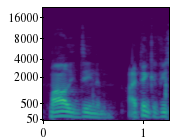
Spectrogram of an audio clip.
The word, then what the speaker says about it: molybdenum: Molybdenum. Molybdenum. I think if you say it fast, it makes you sound smarter. Molybdenum.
